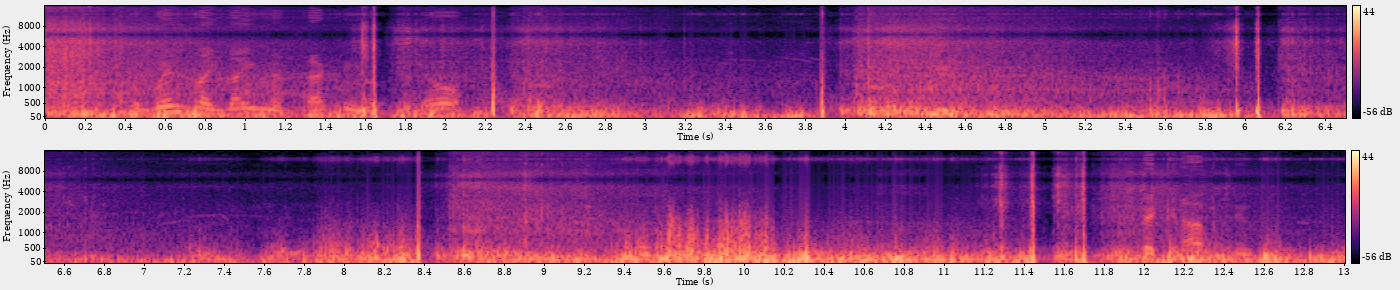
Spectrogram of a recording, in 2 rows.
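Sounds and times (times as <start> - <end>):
fireworks shells exploding: 0.0 - 7.1, 8.2 - 10.0, 11.2 - 12.6
steady low rumble: 0.0 - 13.0.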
